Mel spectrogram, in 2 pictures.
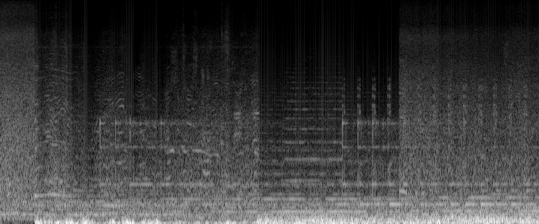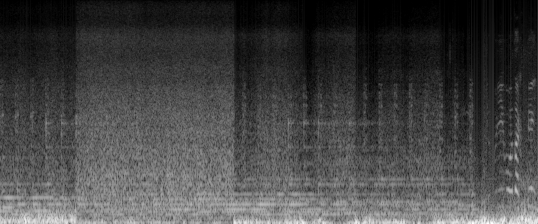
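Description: Ferry sailing on the ocean off Iceland toward the Vestmannaeyjar islands, a loud constant rush of engine, wind and water across the deck, with gusts buffeting the microphone and occasional music passages.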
